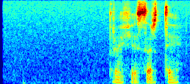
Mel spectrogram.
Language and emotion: Russian, neutral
